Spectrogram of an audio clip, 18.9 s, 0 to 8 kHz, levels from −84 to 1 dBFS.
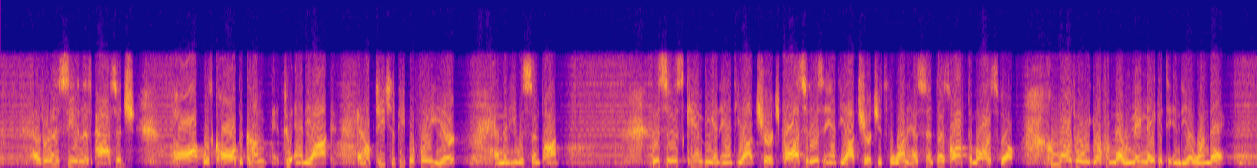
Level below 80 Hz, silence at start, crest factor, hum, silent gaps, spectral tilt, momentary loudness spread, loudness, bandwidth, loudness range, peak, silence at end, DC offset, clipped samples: -54 dBFS; 0 s; 14 dB; none; none; -6.5 dB/octave; 7 LU; -16 LUFS; 5.8 kHz; 3 LU; -2 dBFS; 0 s; under 0.1%; under 0.1%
